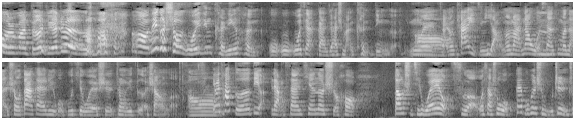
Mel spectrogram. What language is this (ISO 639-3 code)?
zho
